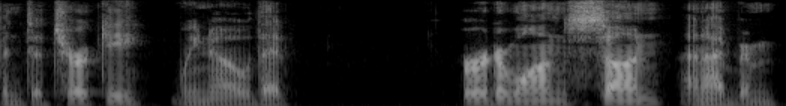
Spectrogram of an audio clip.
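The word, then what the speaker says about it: Erdoğan: name wrong it's not Eragon it's Eran and I thank you uh to one of the listeners that helped me with this the g is silent and I will now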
